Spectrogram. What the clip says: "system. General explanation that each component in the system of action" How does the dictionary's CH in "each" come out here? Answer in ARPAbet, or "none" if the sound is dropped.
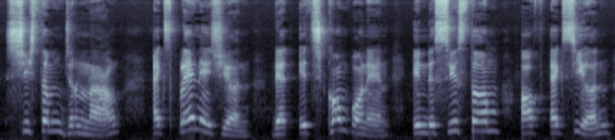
S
